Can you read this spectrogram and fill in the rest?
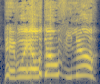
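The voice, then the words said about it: Imitates another person's voice. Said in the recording (French): “j'ai déjà gagné le 3e prix d'un concours d'imitation de Marina Orsini ... Ah, mais t'es bon!”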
